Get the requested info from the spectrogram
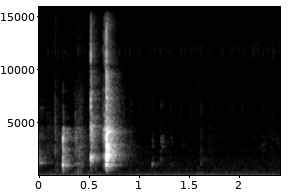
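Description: Aluminium beer can being cracked open: a few quick sharp clicks of the pull-tab in the first second, the loudest with a short fizz.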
